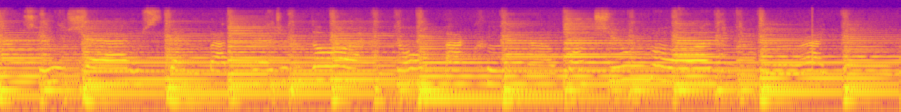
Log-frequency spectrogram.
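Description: Acoustic guitar strummed in a steady rhythm, with a voice singing a wavering melody over it for most of the stretch.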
